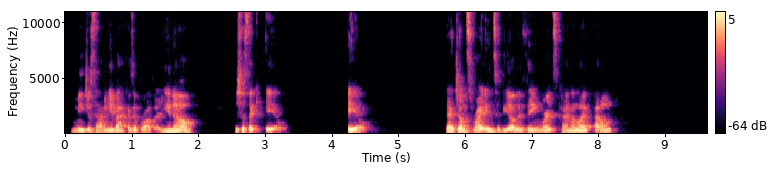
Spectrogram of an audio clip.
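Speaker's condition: No condition

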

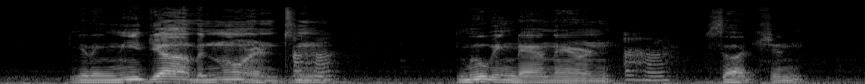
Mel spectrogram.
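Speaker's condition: Cerebral palsy; difficulty self-propelling manual wheelchair

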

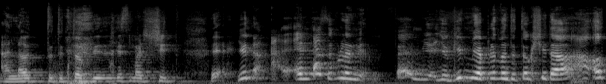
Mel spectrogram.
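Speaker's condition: Stuttering; stutters when talking, listeners may mistake stutter for broken mic; repeated sounds

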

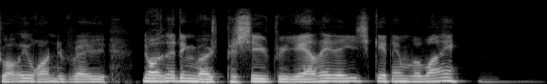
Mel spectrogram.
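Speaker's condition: Cerebral palsy; speech impediment

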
